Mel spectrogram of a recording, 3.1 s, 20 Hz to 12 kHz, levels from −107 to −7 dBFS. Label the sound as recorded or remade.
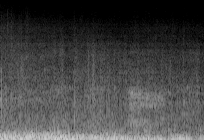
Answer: remade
